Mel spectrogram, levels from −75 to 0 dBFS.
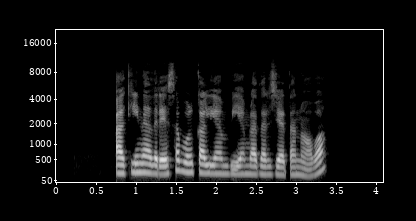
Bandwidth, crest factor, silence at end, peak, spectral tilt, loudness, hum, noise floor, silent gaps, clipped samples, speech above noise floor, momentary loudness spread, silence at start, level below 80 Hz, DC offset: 10.5 kHz; 22 dB; 0.75 s; 0 dBFS; -5 dB/octave; -22 LUFS; none; -76 dBFS; none; under 0.1%; 55 dB; 7 LU; 0.75 s; -76 dBFS; under 0.1%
